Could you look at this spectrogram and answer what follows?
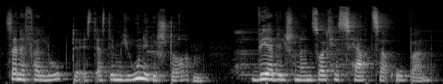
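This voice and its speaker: Woman acting young gentlewoman, peevish, self-important, radio play, medium pitch, echoey room, faint music. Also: normal speed, lightly acted. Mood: indignant.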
